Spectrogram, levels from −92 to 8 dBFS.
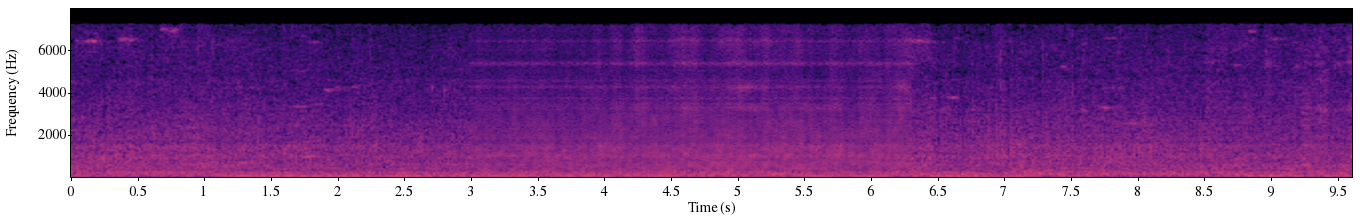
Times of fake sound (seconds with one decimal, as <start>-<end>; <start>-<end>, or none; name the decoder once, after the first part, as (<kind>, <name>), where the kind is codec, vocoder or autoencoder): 3.0-6.3 (vocoder, Vocos)

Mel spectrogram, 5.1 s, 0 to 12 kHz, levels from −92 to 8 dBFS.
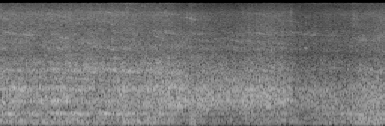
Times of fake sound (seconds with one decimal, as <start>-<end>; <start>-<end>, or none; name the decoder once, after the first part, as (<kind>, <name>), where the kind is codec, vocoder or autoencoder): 0.0-1.3 (vocoder, Vocos)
